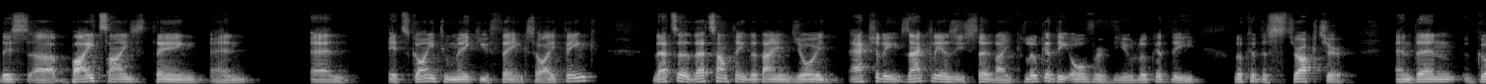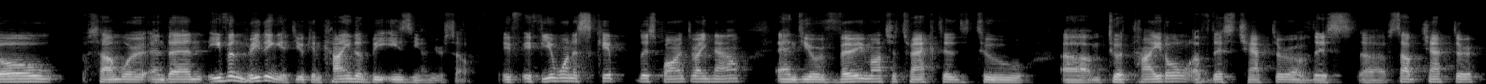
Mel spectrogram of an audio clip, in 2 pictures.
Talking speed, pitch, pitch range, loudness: 170 wpm, 115 Hz, 105-130 Hz, -23 LUFS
